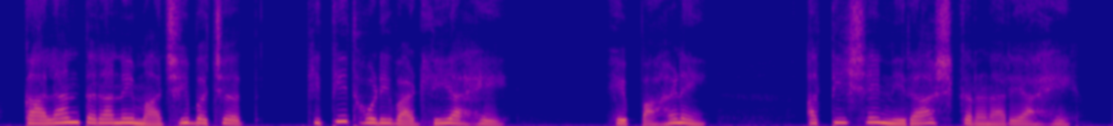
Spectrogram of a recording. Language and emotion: Marathi, sad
